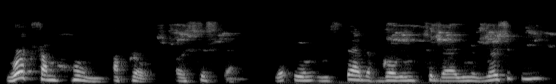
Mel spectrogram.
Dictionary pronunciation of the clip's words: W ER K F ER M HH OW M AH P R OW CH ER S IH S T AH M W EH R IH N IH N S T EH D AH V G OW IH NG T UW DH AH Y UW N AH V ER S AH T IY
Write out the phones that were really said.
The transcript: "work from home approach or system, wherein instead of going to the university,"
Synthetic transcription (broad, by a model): W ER K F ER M HH OW M AH P R OW CH ER S IH S T AH M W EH IH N IH N S T EH D AH V G OW IH NG T UW DH AH Y UW N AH V ER S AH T IY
